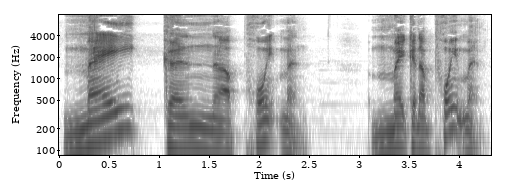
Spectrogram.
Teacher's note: 同时 an 跟 appointment 的 a 形成个连音叫 n，就变成 make anappointment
